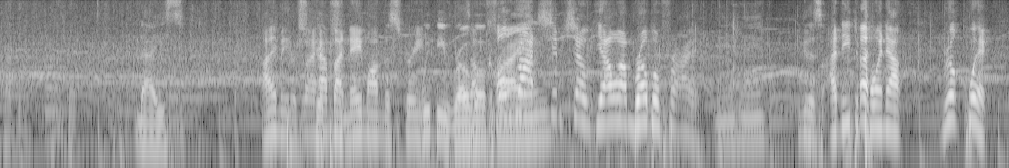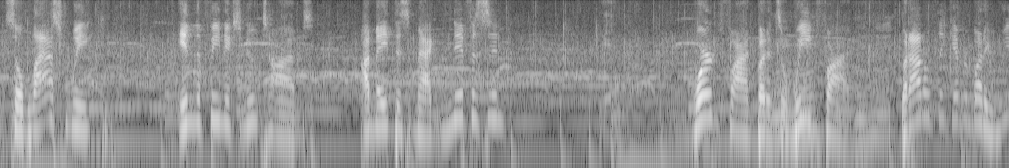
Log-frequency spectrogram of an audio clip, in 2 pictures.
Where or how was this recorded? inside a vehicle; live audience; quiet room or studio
live audience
